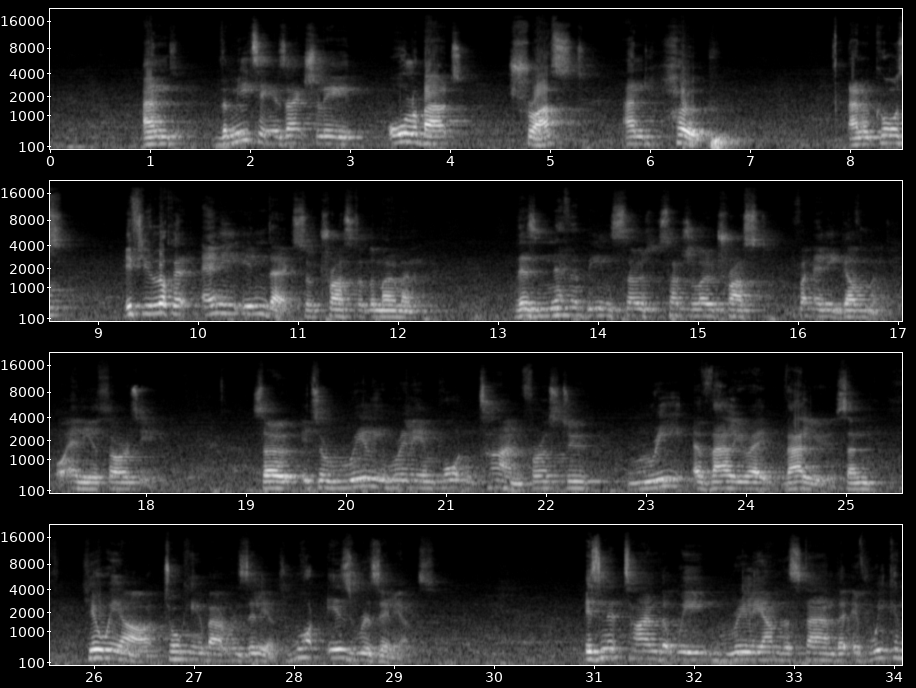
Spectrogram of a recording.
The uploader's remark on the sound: talk from last weekend's #CrowdResilience On Tour event held live in Austin, TX, USA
